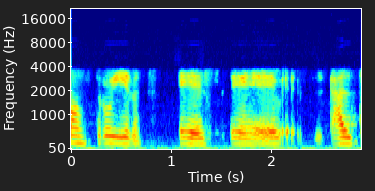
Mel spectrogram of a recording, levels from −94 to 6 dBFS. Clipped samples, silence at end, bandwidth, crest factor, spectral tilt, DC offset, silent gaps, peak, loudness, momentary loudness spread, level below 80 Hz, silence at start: under 0.1%; 0.05 s; 3.9 kHz; 18 dB; -7.5 dB/octave; under 0.1%; none; -2 dBFS; -19 LUFS; 14 LU; -46 dBFS; 0 s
